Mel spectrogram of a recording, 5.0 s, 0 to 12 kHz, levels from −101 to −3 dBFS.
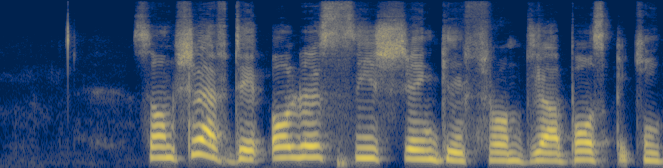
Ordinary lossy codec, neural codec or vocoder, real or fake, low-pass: none; codec, 24 kHz, 1 kbps, SNAC; fake; none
